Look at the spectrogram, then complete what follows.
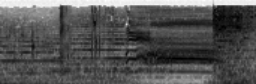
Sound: screaming

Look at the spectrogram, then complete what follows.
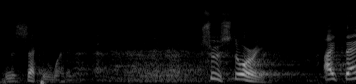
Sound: audience laughs

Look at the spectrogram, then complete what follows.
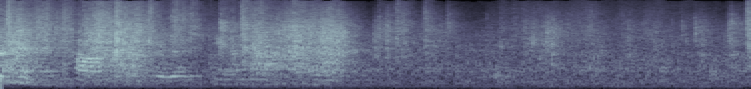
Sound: paper rustling

